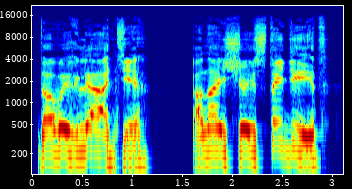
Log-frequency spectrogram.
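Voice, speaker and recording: A sharp-nosed older woman with a shopping bag screeches abuse in a piercing voice, played by a male narrator. The voice is pushed high and loud. It sounds dry and close, with no room echo. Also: big pitch swings, measured pace, full character voice. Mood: shrieking. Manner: piercing, scolding, abusive.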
